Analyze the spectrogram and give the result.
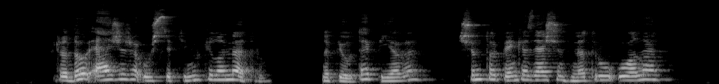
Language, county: Lithuanian, Alytus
